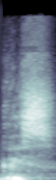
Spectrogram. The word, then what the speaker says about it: Gris: dit Brigitte oui gris on prononce je crois le le S à l'espagnol gris un ro Griss mais c'était la bonne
